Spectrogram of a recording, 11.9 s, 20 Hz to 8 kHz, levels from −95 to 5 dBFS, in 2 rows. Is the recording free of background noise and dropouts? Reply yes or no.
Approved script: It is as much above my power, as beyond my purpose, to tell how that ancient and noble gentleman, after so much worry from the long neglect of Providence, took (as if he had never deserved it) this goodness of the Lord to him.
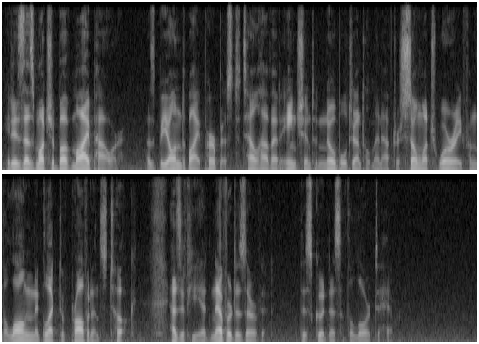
yes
